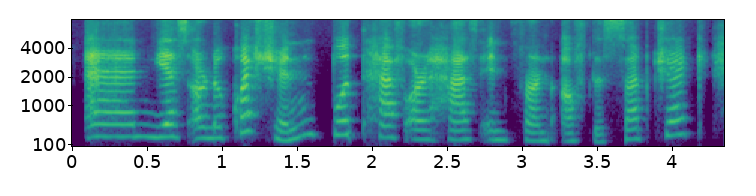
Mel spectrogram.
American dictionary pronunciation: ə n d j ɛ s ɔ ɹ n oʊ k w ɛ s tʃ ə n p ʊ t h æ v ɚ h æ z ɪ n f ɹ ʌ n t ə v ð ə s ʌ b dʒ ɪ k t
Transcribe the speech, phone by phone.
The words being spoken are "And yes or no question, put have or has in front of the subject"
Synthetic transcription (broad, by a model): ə n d j ɛ s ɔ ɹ n oʊ k w ɛ s tʃ ə n p ʊ t h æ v ɚ h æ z ɪ n f ɹ ʌ n t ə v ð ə s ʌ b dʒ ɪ k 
